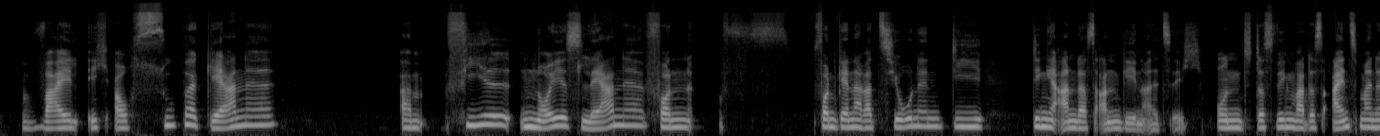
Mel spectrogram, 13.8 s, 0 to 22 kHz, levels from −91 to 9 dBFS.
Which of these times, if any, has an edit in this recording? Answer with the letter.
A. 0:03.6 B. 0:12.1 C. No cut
B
